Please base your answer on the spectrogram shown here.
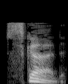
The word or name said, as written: scud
